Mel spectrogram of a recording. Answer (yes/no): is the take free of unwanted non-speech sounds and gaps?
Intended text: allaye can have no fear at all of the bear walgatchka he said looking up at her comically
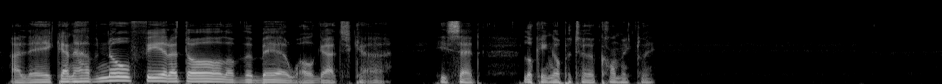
yes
